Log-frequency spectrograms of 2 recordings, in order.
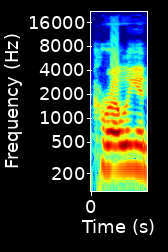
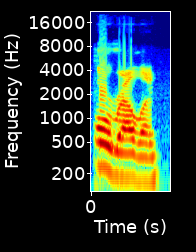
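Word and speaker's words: Corellon: It's pronounced in many ways, but Corellian is correct. Yeah, a lot of it's people pronounce close. it as Corellin.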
